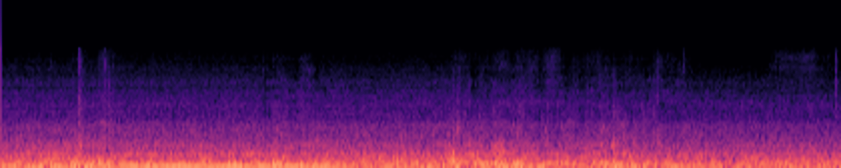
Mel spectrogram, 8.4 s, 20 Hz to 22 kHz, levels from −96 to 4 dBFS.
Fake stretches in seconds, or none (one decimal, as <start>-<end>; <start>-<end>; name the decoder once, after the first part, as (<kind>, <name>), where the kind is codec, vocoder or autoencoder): 2.6-3.2 (codec, HILCodec); 4.5-6.8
